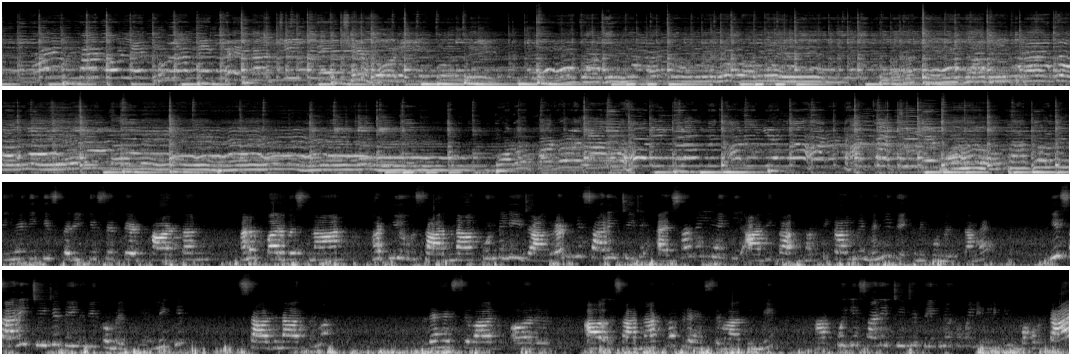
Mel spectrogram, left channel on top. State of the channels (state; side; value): different; both; correlation -0.01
